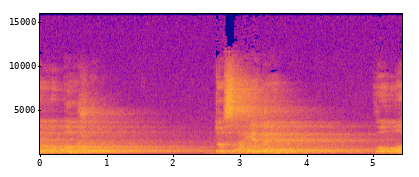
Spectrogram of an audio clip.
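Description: An elderly man speaks slowly and solemnly into a microphone in an echoing hall.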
